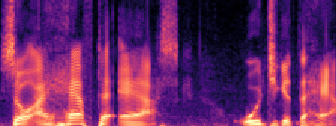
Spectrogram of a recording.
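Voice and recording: A man talks at a moderate pace with a fairly high pitch and a fairly bright tone. His pitch swings widely.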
